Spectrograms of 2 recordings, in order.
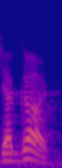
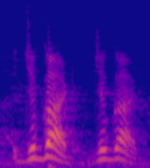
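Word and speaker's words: jugaad: Now you may be knowing, as many youngsters are there, there is a word that is called Jagad. Yeah? Jugad. You know better pronunciation.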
